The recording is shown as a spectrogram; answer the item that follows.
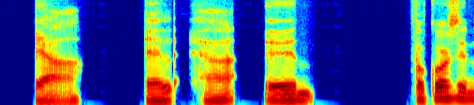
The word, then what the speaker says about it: ea: few minutes ago because in some words, "e" is pronounced like "yeah." I know it might sound strange, but if you speak to someone like this, eu mănânc, el, ea, el, ea, of course,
